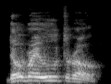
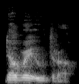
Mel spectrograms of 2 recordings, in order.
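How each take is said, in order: First: It is said slowly. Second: It is said at normal speed.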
